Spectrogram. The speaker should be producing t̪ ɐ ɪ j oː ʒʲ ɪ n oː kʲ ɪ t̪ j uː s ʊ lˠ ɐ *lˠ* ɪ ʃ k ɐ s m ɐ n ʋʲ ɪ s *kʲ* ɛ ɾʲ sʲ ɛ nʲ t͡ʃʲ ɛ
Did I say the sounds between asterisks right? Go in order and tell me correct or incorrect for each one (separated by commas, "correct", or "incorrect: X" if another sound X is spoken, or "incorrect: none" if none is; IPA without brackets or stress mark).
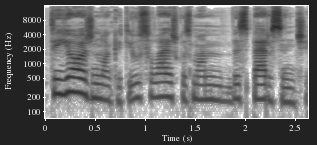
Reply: incorrect: none, incorrect: pʲ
